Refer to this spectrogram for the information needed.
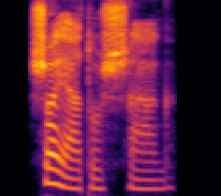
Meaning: property, characteristic
- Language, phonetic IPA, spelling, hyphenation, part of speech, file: Hungarian, [ˈʃɒjaːtoʃːaːɡ], sajátosság, sa‧já‧tos‧ság, noun, Hu-sajátosság.ogg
